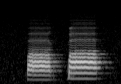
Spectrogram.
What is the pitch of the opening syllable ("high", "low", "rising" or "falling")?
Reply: low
